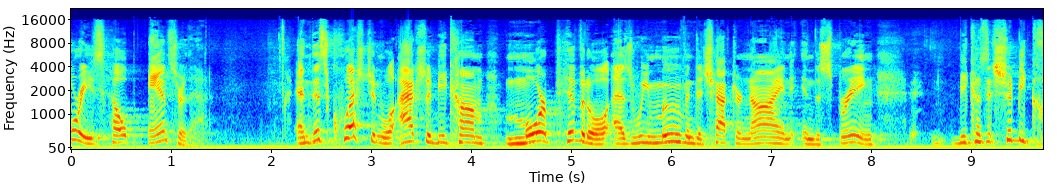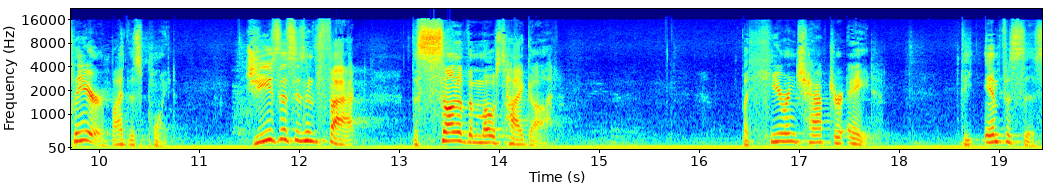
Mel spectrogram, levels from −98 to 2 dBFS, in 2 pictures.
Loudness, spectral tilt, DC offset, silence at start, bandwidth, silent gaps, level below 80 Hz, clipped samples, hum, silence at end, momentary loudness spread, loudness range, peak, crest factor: -16 LUFS; -3.5 dB/octave; under 0.1%; 0 s; 17.5 kHz; none; -38 dBFS; under 0.1%; none; 0 s; 22 LU; 8 LU; 0 dBFS; 18 dB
